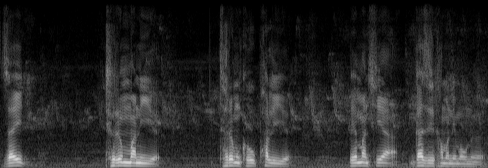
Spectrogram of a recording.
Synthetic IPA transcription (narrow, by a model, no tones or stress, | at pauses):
zajt | tʰɯɾɯmːanijɯ | tʰɯɾɯmkʰɯwpʰalijɯ | bemansija̰ɡaziɾkʰamanimawnɯɯ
